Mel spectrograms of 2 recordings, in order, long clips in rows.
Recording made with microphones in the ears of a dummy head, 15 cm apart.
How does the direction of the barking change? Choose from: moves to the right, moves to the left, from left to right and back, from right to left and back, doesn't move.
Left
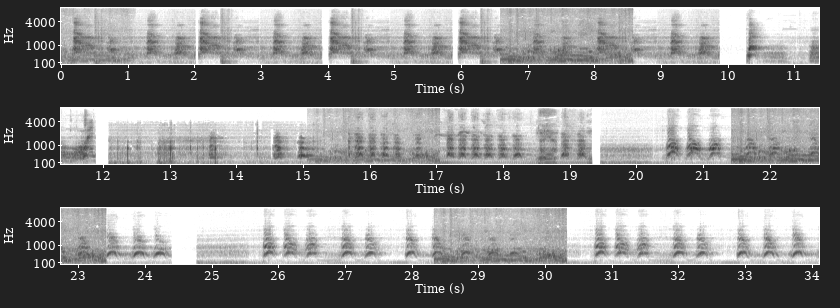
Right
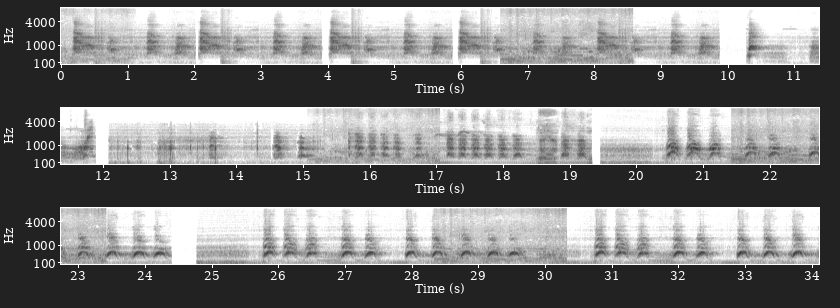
moves to the right.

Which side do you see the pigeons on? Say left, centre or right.
left.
